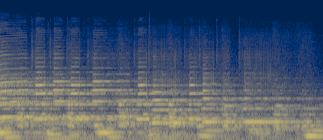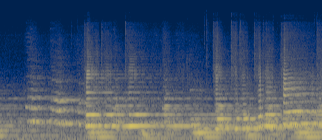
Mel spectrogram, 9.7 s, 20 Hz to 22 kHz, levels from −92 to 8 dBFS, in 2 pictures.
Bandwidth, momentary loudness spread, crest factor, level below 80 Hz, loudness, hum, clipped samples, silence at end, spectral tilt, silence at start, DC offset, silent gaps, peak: 10 kHz; 8 LU; 16 dB; -36 dBFS; -20 LUFS; none; under 0.1%; 0 s; -8 dB/octave; 0 s; under 0.1%; none; -4 dBFS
